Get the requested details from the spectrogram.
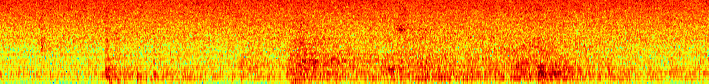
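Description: A man speaks faintly and calmly at a distance in a large echoing hall.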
